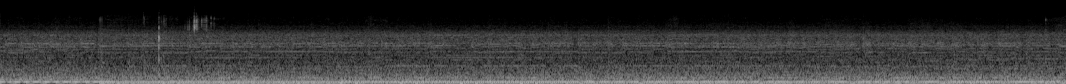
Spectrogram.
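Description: Soft background music over a steady low hum, with a faint click or two about two seconds in.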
